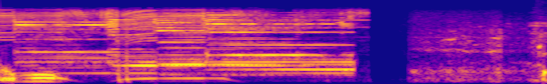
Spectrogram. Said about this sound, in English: Sorry, do you hear me now? Yeah, yeah. yeah yeah because i, I got a call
